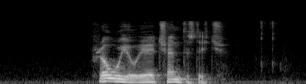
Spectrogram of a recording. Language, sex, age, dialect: Faroese, male, 36-60, Suðurstreymoy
